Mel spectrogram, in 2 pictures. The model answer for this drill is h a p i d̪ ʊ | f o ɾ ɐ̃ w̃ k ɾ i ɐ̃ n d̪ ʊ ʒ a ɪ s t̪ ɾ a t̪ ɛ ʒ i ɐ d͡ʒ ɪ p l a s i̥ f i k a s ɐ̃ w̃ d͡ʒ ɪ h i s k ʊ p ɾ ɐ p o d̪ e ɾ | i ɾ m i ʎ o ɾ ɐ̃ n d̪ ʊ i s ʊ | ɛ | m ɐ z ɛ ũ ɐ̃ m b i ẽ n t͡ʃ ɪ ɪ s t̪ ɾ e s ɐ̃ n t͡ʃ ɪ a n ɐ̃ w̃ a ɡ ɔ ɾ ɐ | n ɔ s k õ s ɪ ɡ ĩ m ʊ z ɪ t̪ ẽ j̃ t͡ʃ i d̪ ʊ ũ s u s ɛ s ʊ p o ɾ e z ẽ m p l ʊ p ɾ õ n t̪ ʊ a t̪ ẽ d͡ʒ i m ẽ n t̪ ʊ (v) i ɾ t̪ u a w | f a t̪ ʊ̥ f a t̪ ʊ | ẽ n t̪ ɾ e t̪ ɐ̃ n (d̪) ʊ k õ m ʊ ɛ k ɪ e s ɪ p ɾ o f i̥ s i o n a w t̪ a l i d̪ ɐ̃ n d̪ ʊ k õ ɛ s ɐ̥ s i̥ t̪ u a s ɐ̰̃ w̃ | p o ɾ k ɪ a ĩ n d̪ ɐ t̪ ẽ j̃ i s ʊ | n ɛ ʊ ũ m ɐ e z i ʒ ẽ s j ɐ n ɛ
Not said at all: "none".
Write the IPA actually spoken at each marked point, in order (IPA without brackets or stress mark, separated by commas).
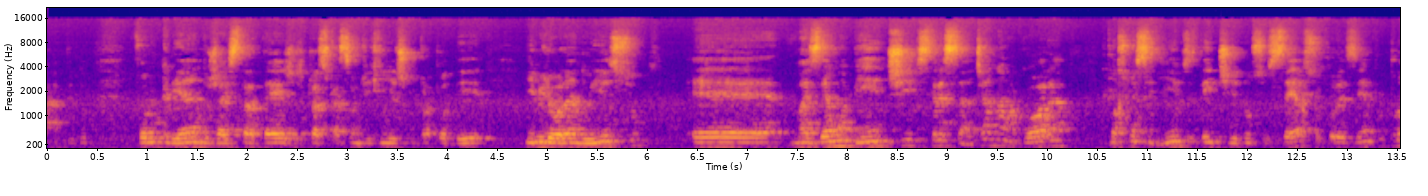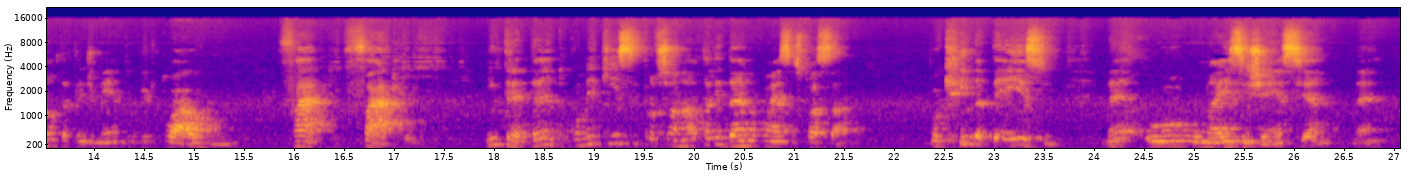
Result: v, t̪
